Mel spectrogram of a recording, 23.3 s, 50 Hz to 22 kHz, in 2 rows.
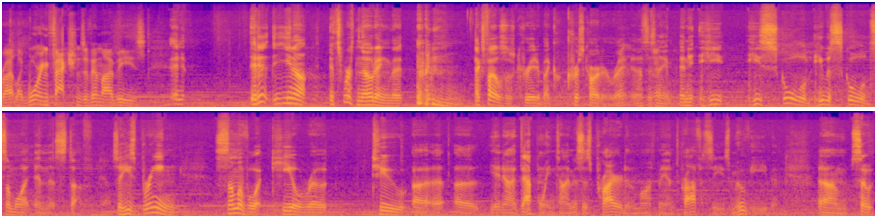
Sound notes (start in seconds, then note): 5.5 clears throat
